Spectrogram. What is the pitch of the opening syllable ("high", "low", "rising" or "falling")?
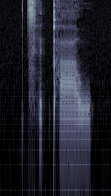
high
